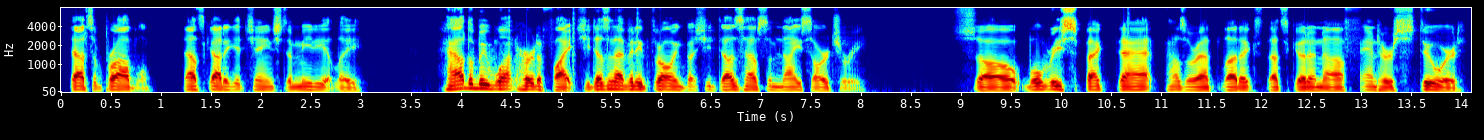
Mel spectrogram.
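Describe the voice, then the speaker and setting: Low-voiced man, playfully boastful game commentary. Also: warm tone. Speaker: gaming video host. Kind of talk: casual video game playthrough commentary.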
